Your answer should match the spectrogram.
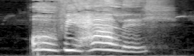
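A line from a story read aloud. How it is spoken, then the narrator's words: Delighted exclamation. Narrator (German): rief sie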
